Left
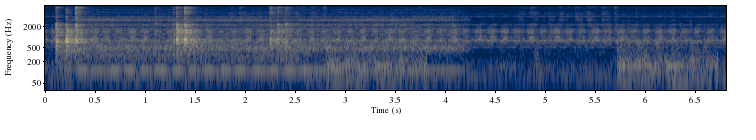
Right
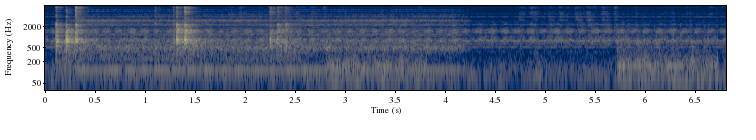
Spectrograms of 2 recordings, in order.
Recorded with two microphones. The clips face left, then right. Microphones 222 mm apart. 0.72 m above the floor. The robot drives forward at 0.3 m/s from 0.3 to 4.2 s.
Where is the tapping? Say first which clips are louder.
Even; 5° left (ahead or behind), 0.5 m; by 2.5 s centre (ahead or behind), 1.1 m.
